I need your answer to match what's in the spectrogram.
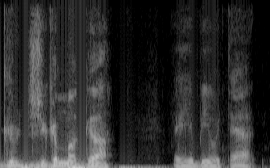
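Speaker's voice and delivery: slow DJ sign-off. Acted. DJ sign-off after promo.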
